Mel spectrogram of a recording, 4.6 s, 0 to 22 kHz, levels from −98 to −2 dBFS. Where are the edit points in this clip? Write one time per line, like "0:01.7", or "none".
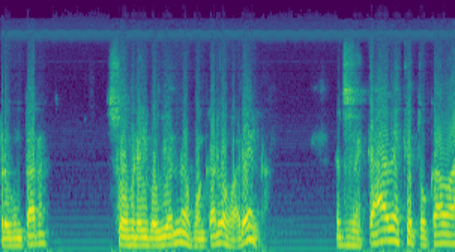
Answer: none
